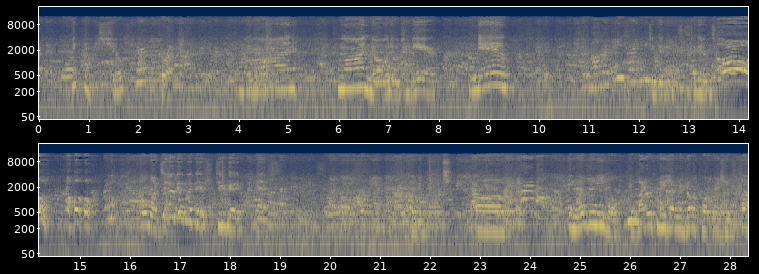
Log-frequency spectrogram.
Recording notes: We did this live from Pop Cult Anime con, so sorry for audio issues.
